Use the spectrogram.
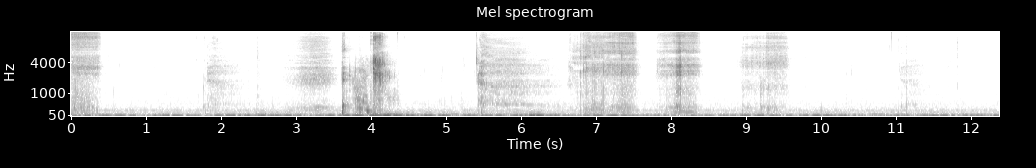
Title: Stifled Sneezes and a Snotty Noseblow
